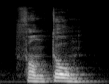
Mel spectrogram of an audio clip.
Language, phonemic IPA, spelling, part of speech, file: Dutch, /fɑnˈtoːm/, fantoom, noun, Nl-fantoom.ogg
- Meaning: 1. phantom, apparition, ghost 2. figment, mirage, product of fantasy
